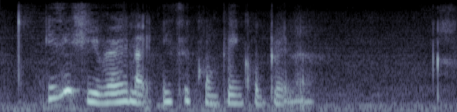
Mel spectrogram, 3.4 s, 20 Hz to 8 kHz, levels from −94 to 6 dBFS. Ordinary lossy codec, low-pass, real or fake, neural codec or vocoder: Opus, 32 kbps; 7.2 kHz; fake; codec, 44.1 kHz, 2.6 kbps, SNAC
